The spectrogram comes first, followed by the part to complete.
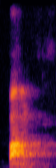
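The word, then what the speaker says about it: palm: माध्यम से समझते हैं फॉर एग्जांपल जैसे मैंने कहा पाम पी ए एल एम पाम पाम मीस क्या होता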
